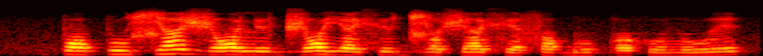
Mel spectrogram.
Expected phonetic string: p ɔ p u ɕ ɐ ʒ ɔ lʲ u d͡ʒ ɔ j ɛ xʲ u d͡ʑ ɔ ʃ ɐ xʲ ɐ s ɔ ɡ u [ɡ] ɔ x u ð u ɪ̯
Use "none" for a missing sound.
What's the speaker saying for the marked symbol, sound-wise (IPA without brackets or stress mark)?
ɡ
